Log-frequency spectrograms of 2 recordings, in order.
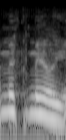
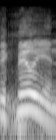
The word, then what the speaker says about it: McMillian: Is that how you say it? Bo McMillion. McMillian. That's right. It is.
